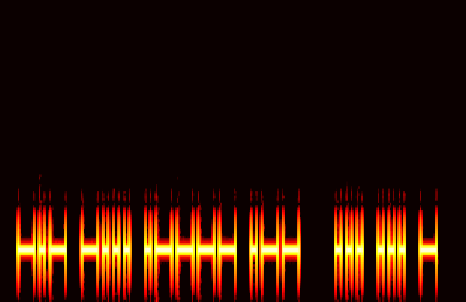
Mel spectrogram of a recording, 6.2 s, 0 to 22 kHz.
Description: Morse code, heard as a keyed tone, about 17 wpm, 700 Hz. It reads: KB1W SST
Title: K1USN SST QSO Practice - 17wpm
